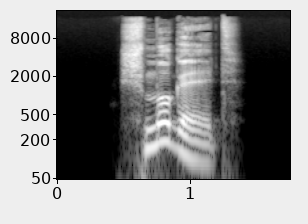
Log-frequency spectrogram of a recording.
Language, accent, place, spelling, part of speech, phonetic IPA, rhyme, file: German, Germany, Berlin, schmuggelt, verb, [ˈʃmʊɡl̩t], -ʊɡl̩t, De-schmuggelt.ogg
- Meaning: inflection of schmuggeln: 1. third-person singular present 2. second-person plural present 3. plural imperative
